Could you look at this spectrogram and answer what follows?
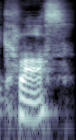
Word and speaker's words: Klaas: So today we are doing Corruptible by Brian, I'm going to say Klaas, is that how you pronounce it? I would say it like that, yeah. Klaas.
